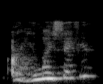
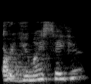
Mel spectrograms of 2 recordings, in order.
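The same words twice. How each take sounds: First: Second "Are you my savior?" pitched higher, stressing "my"; pleading more on "my"; desperate parent, pleading harder. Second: Desperate parent. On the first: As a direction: beg again, leaning on "my". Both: Retold or imitated. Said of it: "the desperate parent going".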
